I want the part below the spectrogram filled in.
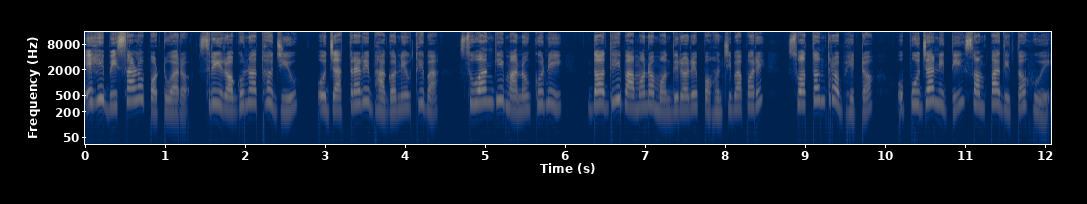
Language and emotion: Odia, neutral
